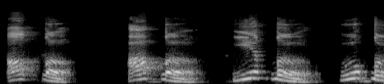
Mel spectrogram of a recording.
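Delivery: আক আক ইক উক, each stopped hard at the back of the mouth; qaf vowel drill. Shown as a demonstration. Teacher drilling qaf with each vowel for learners. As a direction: tap through আক, ইক, উক crisply. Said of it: "এভাবে আপনি পড়তে পারবেন".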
